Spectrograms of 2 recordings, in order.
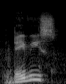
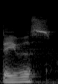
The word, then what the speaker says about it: Davies: This afternoon, I am with Davies. Yep. Sometimes when it's spelled the same way, people say it's like Davis.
